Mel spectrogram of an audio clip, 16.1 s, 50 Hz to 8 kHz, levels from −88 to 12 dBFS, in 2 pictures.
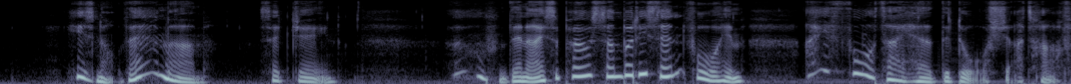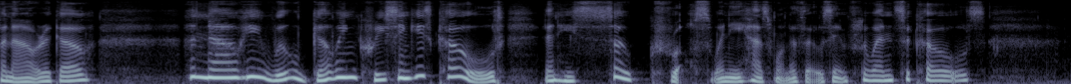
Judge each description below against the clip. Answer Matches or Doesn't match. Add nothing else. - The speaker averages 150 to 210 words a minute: Matches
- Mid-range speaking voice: Matches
